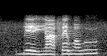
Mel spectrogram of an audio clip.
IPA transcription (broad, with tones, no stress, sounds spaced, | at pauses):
b eː˦˨ j ã˦˨ f ɛ˧ w ɔ̃˧ w u˦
